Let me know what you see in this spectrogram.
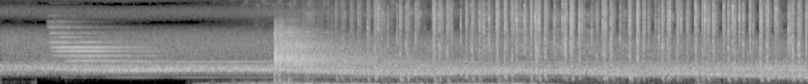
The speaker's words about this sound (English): A loud shout rings from up the way. Horses bolt as thick blood sprays. The gunshot echoes all around.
